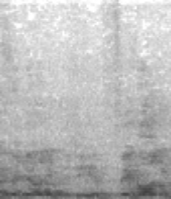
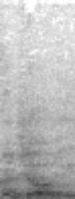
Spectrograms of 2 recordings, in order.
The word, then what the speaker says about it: frijoles: Make sure you drain your frijoles beans. I want to pronounce it correct. It's not frijoles, it's frijoles beans.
